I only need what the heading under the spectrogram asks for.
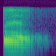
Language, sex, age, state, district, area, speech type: Manipuri, male, 45-60, Manipur, Kangpokpi, urban, conversation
